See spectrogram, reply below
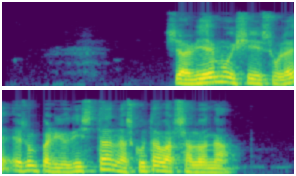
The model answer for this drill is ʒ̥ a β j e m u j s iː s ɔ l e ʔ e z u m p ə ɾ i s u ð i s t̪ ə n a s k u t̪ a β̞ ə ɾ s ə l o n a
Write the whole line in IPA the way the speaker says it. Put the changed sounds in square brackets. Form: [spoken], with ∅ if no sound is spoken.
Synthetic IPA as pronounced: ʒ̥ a β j e m u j [ʃ] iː s [u] l e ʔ e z u m p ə ɾ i [∅] u ð i s t̪ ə n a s k u t̪ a β̞ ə ɾ s ə l o n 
